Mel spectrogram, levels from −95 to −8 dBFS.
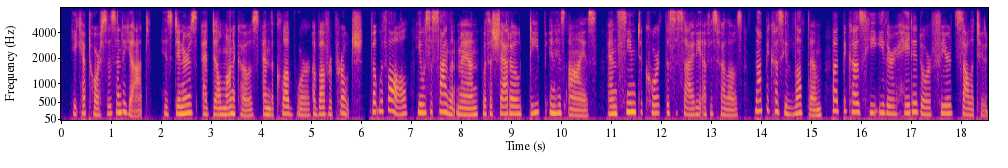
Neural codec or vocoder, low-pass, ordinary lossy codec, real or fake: none; 7.2 kHz; Opus, 32 kbps; real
